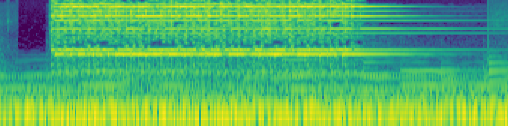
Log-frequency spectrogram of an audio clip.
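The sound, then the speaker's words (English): A telephone bell rings loudly and continuously for about two seconds, a bright metallic trill over a low rumbling background, then cuts off abruptly. “Is there a phone in here?”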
